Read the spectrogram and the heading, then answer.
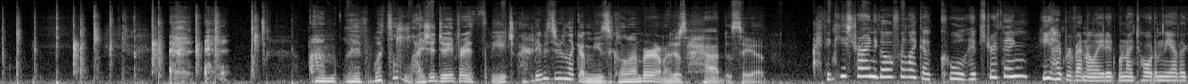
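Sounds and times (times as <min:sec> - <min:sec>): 
audience applause: 0:00.0 - 0:03.2
speech: 0:02.2 - 0:02.4, 0:03.1 - 0:11.8.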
